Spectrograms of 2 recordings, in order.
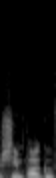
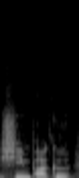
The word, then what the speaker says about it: shimpaku: and pronounce the word shimpaku so again if you look at the two components of the word you have shin s-h-i-n and haku which becomes paku when you combine them together now in the japanese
